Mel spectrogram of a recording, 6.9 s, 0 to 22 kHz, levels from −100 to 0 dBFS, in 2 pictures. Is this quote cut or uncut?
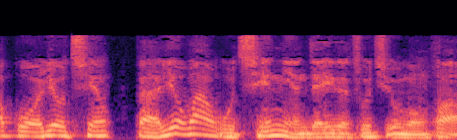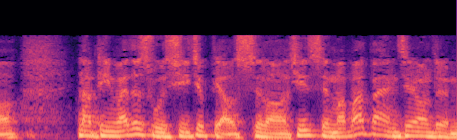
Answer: uncut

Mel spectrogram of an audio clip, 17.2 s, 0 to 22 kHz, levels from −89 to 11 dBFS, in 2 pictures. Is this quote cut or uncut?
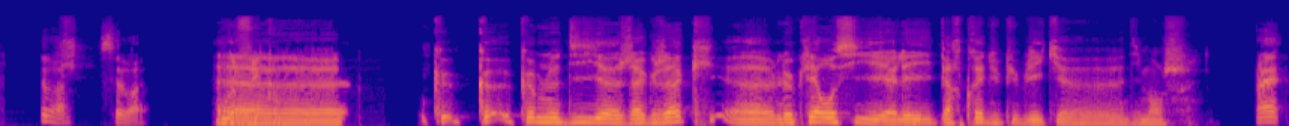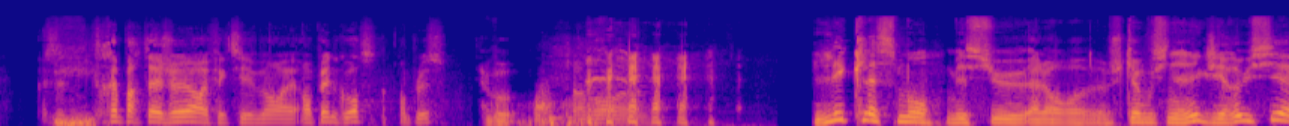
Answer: uncut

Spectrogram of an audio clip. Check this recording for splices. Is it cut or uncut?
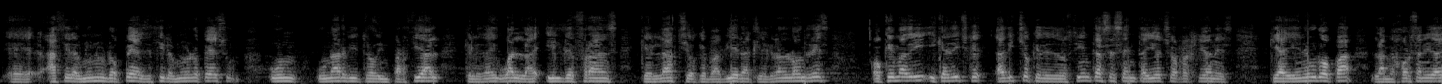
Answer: uncut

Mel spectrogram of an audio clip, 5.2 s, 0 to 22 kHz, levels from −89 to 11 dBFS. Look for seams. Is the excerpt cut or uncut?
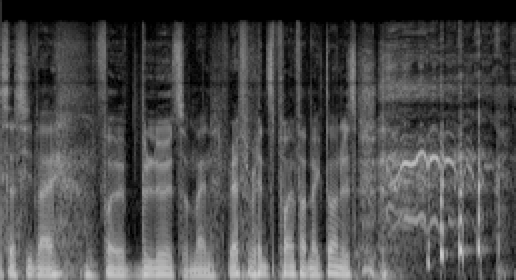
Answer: cut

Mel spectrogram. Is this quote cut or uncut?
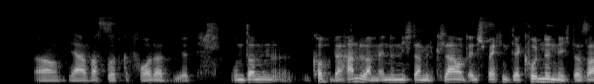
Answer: cut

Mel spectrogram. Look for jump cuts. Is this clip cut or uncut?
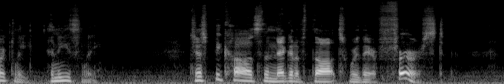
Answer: uncut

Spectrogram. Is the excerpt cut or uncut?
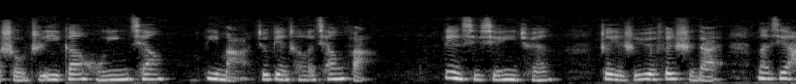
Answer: uncut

